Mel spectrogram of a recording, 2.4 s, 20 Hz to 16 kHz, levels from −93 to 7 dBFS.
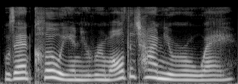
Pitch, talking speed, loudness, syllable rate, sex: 235 Hz, 300 wpm, -16 LUFS, 6.0 syllables/s, female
